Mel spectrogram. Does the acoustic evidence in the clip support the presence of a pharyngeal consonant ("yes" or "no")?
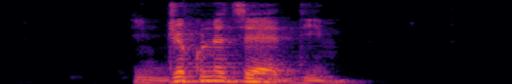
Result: yes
